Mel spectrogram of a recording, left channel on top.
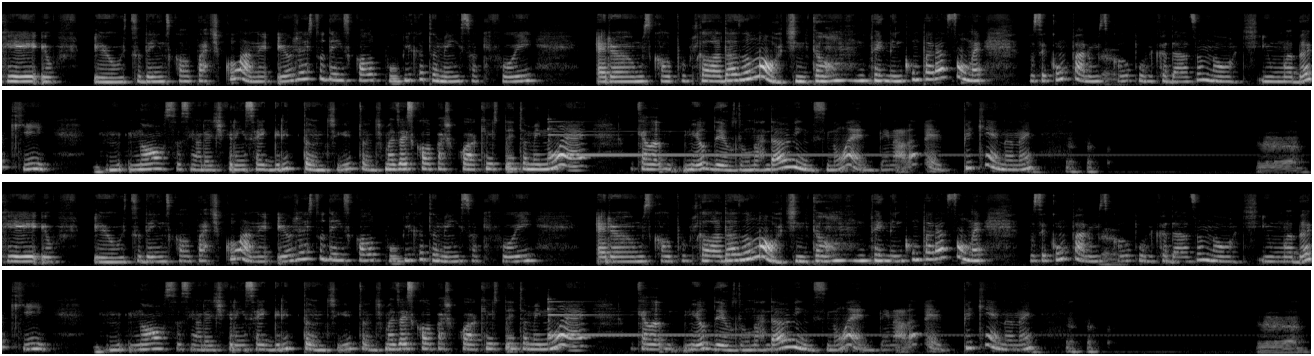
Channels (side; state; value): both; normal; correlation 0.86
